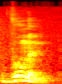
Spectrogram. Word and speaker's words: woman: you are looking at, the pronunciation of this word is woman. So it is woman. And the second is women. So woman and women. Woman and women. So it is like woo, man and we.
